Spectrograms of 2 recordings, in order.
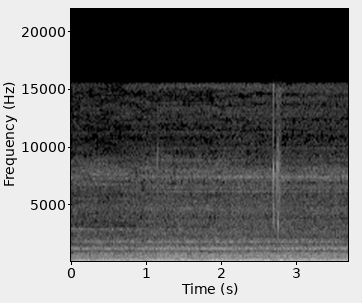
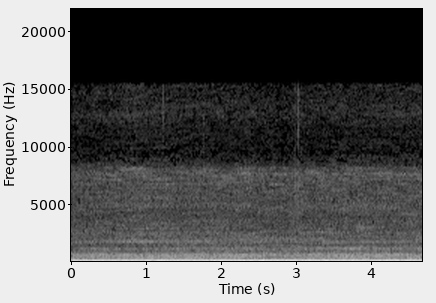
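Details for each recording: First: York/Diamond single-stage 80% gas furnace, no-heat call with three-blink pressure switch stuck open code; inducer motor tested, steady even hum, no grinding or rattle, draws −2.3 inches water column, runs normally. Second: York horizontal 90% gas furnace, no-heat call: thermostat calling, temperature dropped from 72 to 60. Steady low inducer motor hum with no burner ignition; the furnace is locked out by a pressure switch stuck open.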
